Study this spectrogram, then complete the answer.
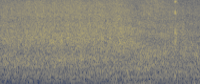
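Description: River water pumped up into a koi pond gushes in a loud, steady, broadband rush, close by and continuous with no break.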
